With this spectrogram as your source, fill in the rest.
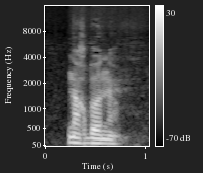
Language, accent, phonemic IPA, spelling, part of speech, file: French, France, /naʁ.bɔn/, Narbonne, proper noun, LL-Q150 (fra)-Narbonne.wav
- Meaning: Narbonne (a town and commune in Aude department, Occitania, southern France)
